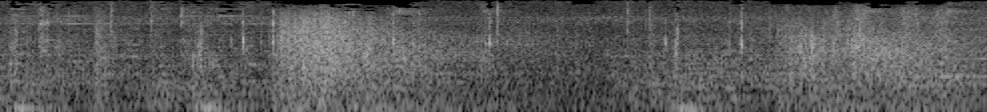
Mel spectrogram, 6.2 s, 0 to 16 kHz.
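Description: Artillery fire in an Empire: Total War online battle, America against France: dense rumbling battle noise with deep booms near 0.3 s, 1.3 s and 4.3 s over a continuous roar of distant gunfire.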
